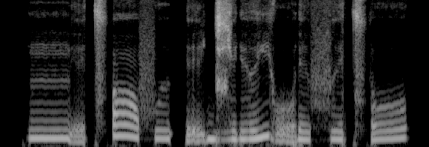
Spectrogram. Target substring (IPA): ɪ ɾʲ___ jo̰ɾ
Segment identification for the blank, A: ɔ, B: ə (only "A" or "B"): B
